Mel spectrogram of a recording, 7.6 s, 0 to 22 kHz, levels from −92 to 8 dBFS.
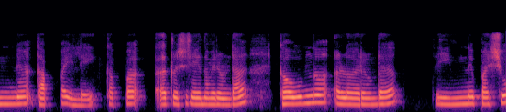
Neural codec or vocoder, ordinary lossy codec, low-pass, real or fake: codec, 24 kHz, 0.9 kbps, WavTokenizer, medium speech release version 2; none; 7.2 kHz; fake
